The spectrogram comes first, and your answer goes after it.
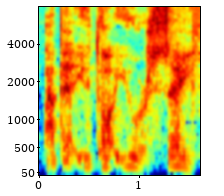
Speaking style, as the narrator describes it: He's like whispered to me

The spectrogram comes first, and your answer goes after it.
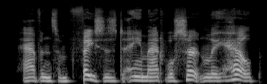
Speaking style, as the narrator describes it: he murmured

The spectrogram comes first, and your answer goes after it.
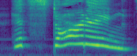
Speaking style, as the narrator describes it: said Jane excitedly

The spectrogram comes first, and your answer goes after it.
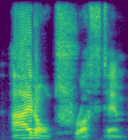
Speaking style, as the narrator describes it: Eric says, growling

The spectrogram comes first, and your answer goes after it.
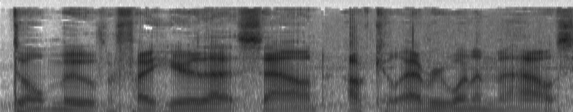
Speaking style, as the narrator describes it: he said

